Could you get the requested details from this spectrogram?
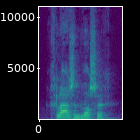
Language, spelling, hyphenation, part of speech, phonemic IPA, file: Dutch, glazenwasser, gla‧zen‧was‧ser, noun, /ˈɣlaː.zə(n)ˌʋɑ.sər/, Nl-glazenwasser.ogg
- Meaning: window cleaner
